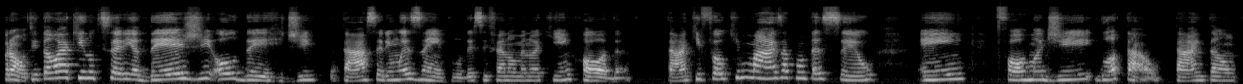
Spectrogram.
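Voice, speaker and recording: A woman with a Fortaleza accent delivers an academic research talk over a video call. Her tone is explanatory and patient, and she checks in with her listeners after nearly every point. Her voice sits at an ordinary middle pitch for a woman. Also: lively intonation, a little slow, sharp tone. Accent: Fortaleza, Ceará. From Fortaleza, Brazil. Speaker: guest lecturer, linguistics researcher.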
